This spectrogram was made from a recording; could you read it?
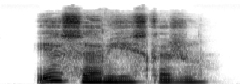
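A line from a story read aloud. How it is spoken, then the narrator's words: Said sadly. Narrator (Russian): печально произнес Навин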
